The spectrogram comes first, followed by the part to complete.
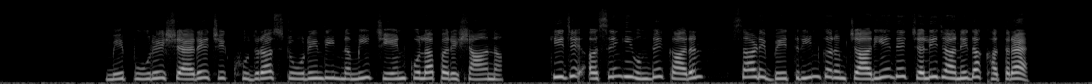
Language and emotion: Dogri, fearful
